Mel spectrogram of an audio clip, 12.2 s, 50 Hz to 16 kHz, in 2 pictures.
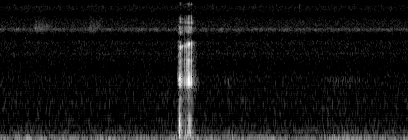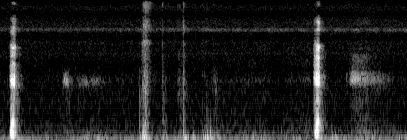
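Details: Hiccups that have lasted for hours and keep getting worse: four sharp, sudden gulping clicks spaced several seconds apart in a quiet room, about 13 per minute.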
